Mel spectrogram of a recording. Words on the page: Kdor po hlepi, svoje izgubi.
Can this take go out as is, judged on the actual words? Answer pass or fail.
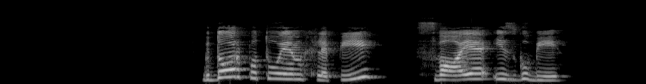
fail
